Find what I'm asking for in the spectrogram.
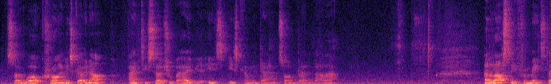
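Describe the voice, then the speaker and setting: A hoarse man with a croaky voice from a cold, a local police commander giving an earnest off-the-cuff community update. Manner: plain, earnest, repeats words while speaking off the cuff. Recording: echoey room with faint rumble.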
